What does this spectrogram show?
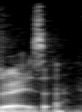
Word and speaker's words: Reza: yeah, it's Reza. But, you know, I think it throws people off because it's spelled with an E, you know? And you say it like an A.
